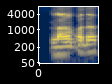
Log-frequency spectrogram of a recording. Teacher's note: Então, a antepenúltima sílaba acentuada, nós temos uma palavra que é proparoxítona, sem dúvida.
